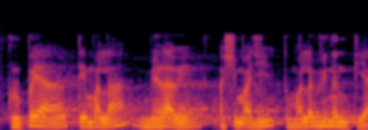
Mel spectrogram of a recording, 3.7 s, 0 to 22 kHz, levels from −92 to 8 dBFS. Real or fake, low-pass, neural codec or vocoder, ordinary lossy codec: real; 7.2 kHz; none; none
